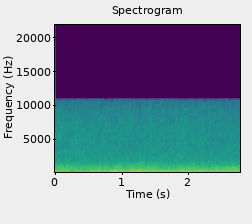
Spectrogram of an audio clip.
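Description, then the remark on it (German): Heavy rain pours steadily beneath a deep, rolling rumble of thunder, a dense and continuous storm roar that stays loud throughout, with no voices. “hört plötzlich aller Regen auf, aller Sturm hört auf.”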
